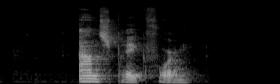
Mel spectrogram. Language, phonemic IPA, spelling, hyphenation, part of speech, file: Dutch, /ˈaːn.spreːkˌfɔrm/, aanspreekvorm, aan‧spreek‧vorm, noun, Nl-aanspreekvorm.ogg
- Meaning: style of address, title of address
